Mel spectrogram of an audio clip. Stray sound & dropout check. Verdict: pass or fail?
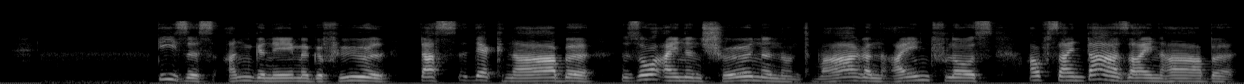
pass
